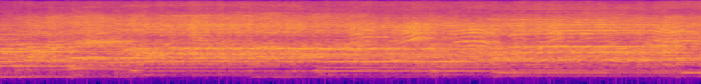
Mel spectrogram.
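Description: A large children's choir singing together in unison, holding each note and stepping from one pitch to the next.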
